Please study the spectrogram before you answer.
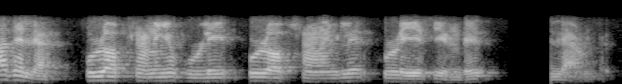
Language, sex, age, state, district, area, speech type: Malayalam, male, 60+, Kerala, Palakkad, rural, conversation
